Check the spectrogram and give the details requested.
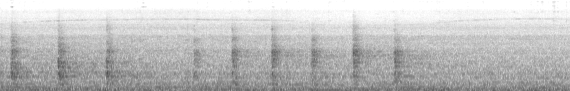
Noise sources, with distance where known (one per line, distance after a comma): pile driver, near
